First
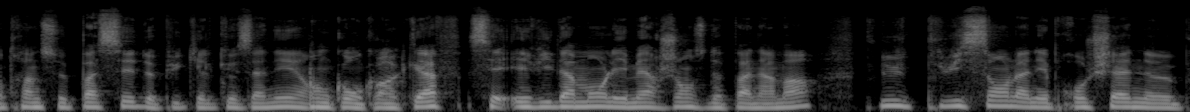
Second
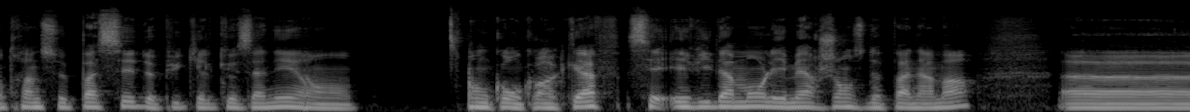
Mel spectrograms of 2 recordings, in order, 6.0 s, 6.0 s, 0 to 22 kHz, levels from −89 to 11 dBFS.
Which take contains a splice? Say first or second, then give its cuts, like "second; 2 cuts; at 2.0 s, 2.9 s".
first; 2 cuts; at 1.5 s, 4.2 s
